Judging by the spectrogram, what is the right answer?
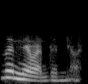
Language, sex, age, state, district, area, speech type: Marathi, female, 18-30, Maharashtra, Thane, urban, conversation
